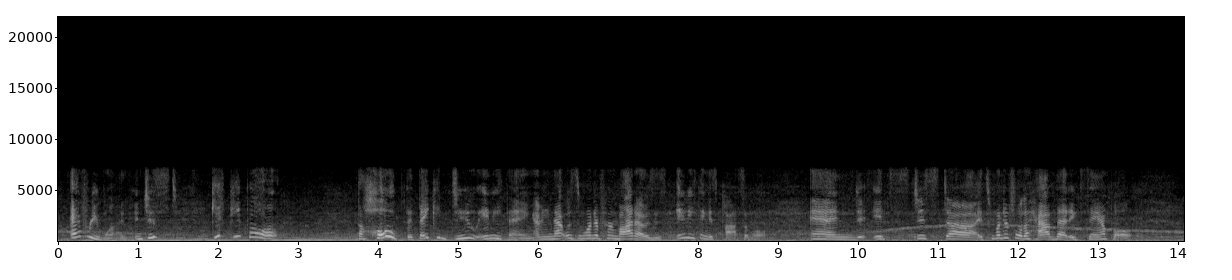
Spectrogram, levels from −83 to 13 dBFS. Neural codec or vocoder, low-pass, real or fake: codec, 16 kHz, 8 kbps, FreqCodec, smaller model; 7.2 kHz; fake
